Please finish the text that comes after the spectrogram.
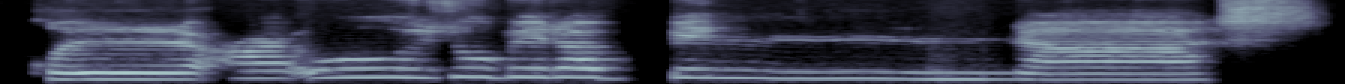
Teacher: So basically what you did is you didn't elongate the stroke, but you prolonged the noon sound for 2 seconds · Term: elongating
